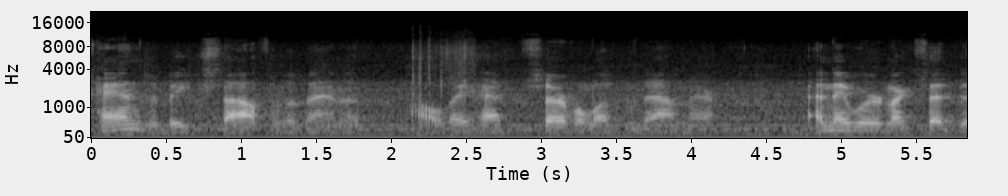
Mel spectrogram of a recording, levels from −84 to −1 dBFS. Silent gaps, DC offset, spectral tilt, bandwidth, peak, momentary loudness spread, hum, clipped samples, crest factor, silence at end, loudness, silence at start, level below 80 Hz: none; 0.4%; -4 dB/octave; 15.5 kHz; -10 dBFS; 13 LU; none; under 0.1%; 22 dB; 0 s; -32 LUFS; 0 s; -66 dBFS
